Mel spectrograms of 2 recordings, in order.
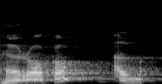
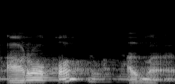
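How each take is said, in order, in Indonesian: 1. Kata pertama dimulai dengan bunyi h. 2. Kata pertama dimulai dengan hamzah.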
